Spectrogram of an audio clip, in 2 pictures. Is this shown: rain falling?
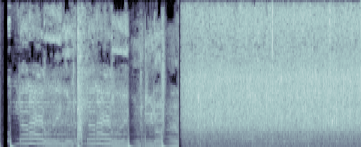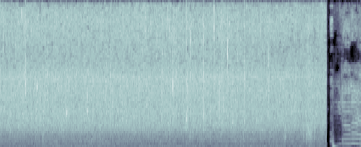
yes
